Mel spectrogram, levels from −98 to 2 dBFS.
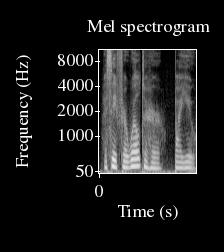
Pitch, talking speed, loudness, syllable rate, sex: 160 Hz, 215 wpm, -17 LUFS, 5.8 syllables/s, female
